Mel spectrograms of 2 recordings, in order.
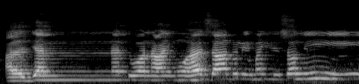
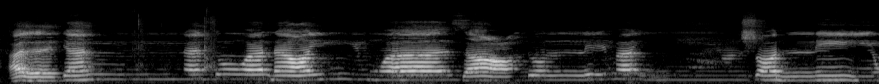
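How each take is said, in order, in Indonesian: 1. Panjang pendek vokal diabaikan dan bunyinya terdengar berantakan. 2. Panjang pendek vokal dijaga dan bunyinya terdengar rapi. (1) "Nah ini ini kan jadi ngacau" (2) "Rapi kan?"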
